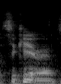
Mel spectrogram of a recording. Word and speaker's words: Sekiro: Anyway, Sicario. – I don't even follow us on Twitter. – Did I say it right? No, that's a film. – Sicario. – Sicario. – Sekiro.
